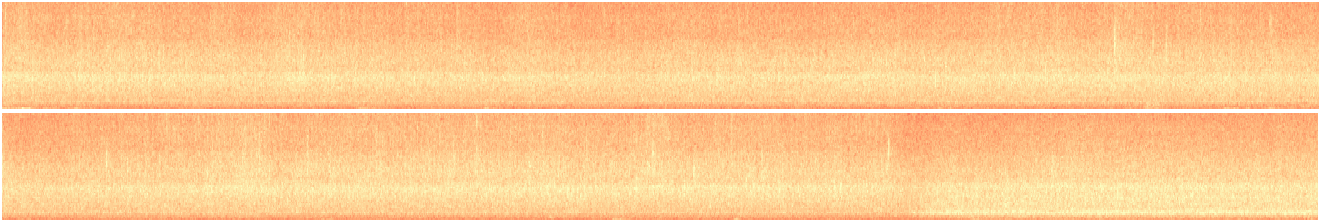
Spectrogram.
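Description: Steady rush of water running and splashing through the Great Laxey Wheel, an even noise with no pitch or rhythm. It grows louder and brighter near the end.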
